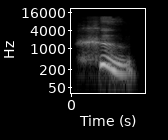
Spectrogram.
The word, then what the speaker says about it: who: But the H is silent, and we pronounce, sorry, the W is silent and we pronounce the H when it's O. So who, whose, whole.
